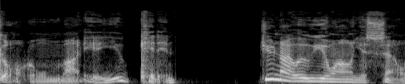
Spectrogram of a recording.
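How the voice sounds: A man's growling, put-on character voice at medium pitch and a moderate pace.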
